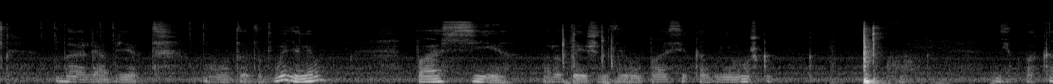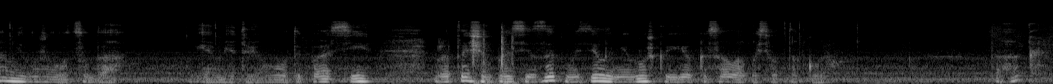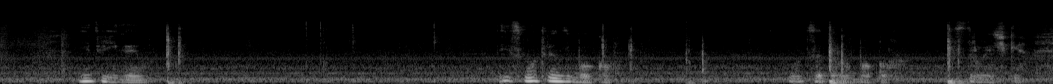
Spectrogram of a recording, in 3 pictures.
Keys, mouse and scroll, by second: 0.4-2.0 drag, 5.7 r, 10.5-13.5 drag, 15.3 r, 19.0 scroll up 1, 19.1-22.1 middle drag, 22.7 g, 24.6-27.1 middle drag, 27.1 KP_1, 27.9 KP_Enter, 29.3 KP_Enter, 30.5 KP_3.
